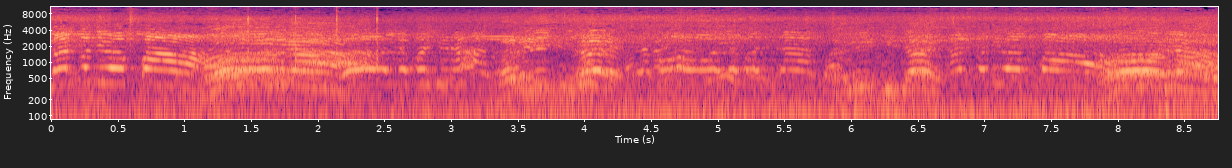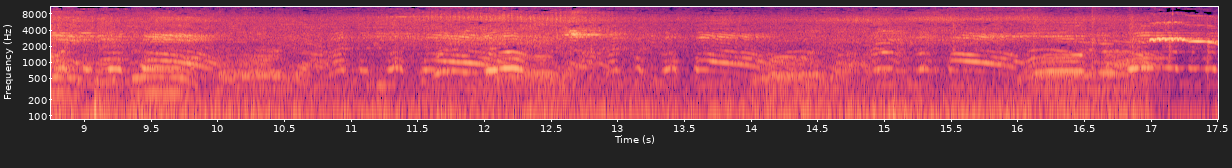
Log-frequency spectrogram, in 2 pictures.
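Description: A large crowd of men cheers and chants loudly outdoors.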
